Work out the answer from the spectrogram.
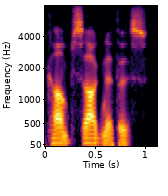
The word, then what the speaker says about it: Compsognathus: the smallest of them may have been the Compsognathus pronounced compus AHG nathers which was only about as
